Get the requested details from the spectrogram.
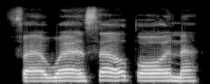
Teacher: فا زبر فا، واو زبر ওয়া, ফাওয়া, সিন ত জবর সা ত, ত কলকলার হরফ উপরের দিকে ধাবিত করে ধাক্কা দিয়ে উচ্চারণ করব।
